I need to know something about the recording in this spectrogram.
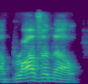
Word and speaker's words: Abarbanel: One of our classic commentators on the Torah is always referred to as Abarbanel. Some people will pronounce it Abravanel. however you pronounce it, it's the same person.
